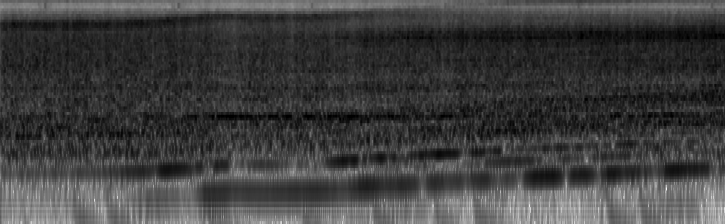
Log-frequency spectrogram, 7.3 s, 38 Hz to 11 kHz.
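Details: 2022 Subaru WRX turbo with JB4 tune on 93 octane, full-load dyno pull: loud roar whose pitch climbs steadily with a strong even pull and no misfire; runs well, holding some timing, logs show slightly lean.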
